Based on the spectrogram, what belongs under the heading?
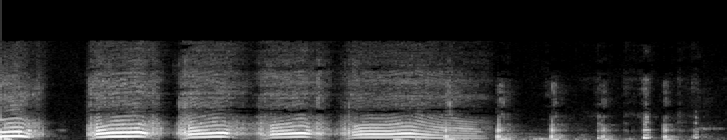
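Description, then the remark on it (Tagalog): A person imitates a bike horn with about five loud, nasal honks in quick succession, each arching up and down in pitch, followed by short choppy vocal bursts. “So far, tapos yung busina mo. Echo edition. Busina mo.”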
